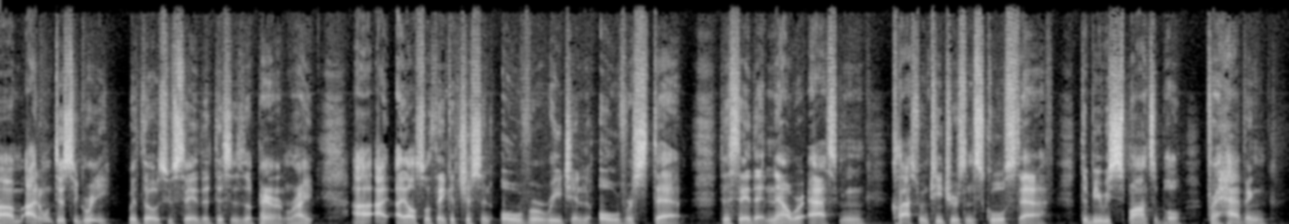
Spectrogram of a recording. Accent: East Coast, United States; also born or lived in California; I was born here in California, but got shipped to the East Coast to be raised by a cousin who I never met until I showed up on her doorstep.

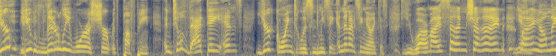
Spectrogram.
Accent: Nebraska, United States; my husband's from Texas. We're from Nebraska.

